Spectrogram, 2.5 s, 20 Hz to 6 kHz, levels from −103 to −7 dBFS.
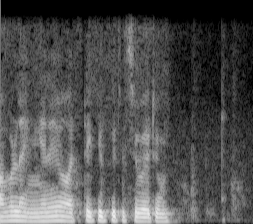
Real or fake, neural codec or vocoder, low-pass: real; none; 5.4 kHz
